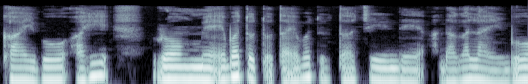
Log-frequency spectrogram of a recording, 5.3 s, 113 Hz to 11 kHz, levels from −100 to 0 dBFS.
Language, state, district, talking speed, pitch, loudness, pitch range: Idu Mishmi, Arunachal Pradesh, Lower Dibang Valley, 125 wpm, 140 Hz, -15 LUFS, 135-150 Hz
